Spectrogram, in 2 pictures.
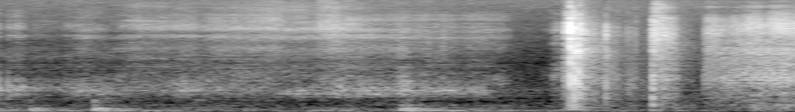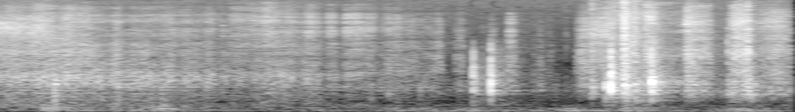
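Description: Fingertips rub and lift the thin printed paper pages of a large-format Asterix comic album lying open as a solid book, turning them over. Quiet rubbing gives way to crisp, bright papery swishes and a few sharper flicks as each page is lifted and flipped.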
